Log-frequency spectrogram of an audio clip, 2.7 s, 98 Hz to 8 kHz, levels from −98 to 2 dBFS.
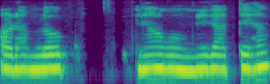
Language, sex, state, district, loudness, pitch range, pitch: Hindi, female, Bihar, Darbhanga, -17 LUFS, 220-230 Hz, 225 Hz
